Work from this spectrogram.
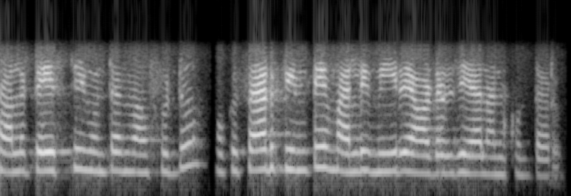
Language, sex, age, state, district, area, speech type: Telugu, female, 18-30, Telangana, Ranga Reddy, rural, conversation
